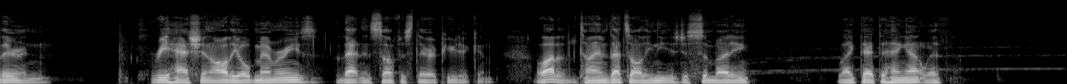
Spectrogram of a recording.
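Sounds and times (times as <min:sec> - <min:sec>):
speech: 0:00.0 - 0:00.6, 0:01.5 - 0:07.6, 0:08.4 - 0:09.6
tornado siren wailing outside: 0:06.8 - 0:10.6.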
